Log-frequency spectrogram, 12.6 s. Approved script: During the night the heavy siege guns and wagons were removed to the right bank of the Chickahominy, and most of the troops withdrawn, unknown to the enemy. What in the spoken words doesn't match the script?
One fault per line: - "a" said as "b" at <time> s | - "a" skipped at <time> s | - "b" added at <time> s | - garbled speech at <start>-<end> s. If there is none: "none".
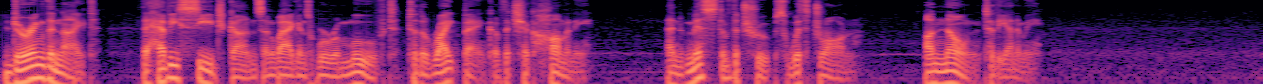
- "most" said as "mist" at 6.9 s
